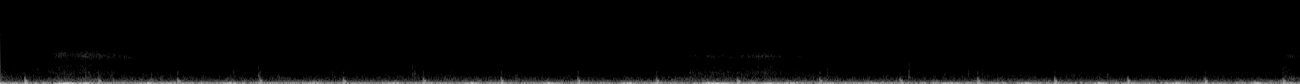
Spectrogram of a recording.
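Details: Heartbeat recorded binaurally for a sleep ASMR video, lying down to sleep: steady, regular low thumps at roughly 65–70 per minute over a soft hum; stomach sounds may be included; normal heartbeat.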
